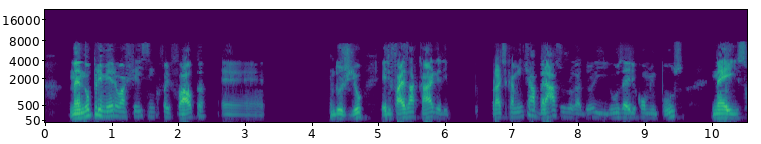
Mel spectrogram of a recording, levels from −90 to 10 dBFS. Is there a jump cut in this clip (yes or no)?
no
